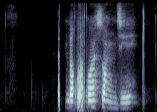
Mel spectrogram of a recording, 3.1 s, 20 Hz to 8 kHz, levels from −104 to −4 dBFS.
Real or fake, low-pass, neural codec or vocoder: fake; 7.2 kHz; codec, 44.1 kHz, 2.6 kbps, SNAC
